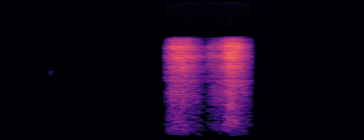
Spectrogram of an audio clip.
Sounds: Sniff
